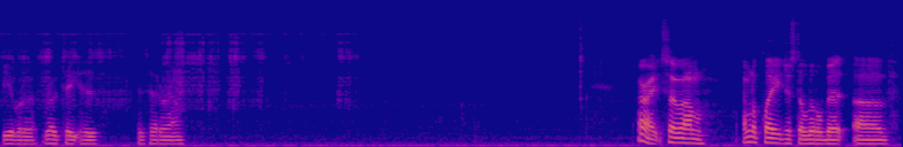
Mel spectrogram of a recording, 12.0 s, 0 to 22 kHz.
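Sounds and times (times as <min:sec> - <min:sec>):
low steady hum: 0:00.0 - 0:12.0
camera handling rustles and ticks: 0:00.2 - 0:04.8.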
